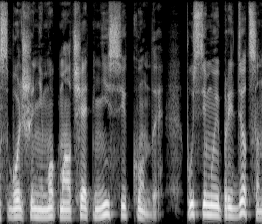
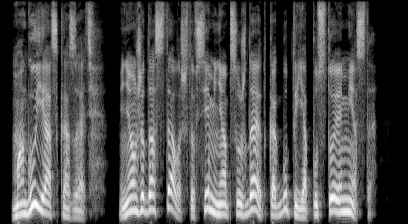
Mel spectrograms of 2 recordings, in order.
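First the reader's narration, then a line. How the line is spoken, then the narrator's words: Irritated, rising voice. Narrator (Russian): раздраженно спросил он, повышая голос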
